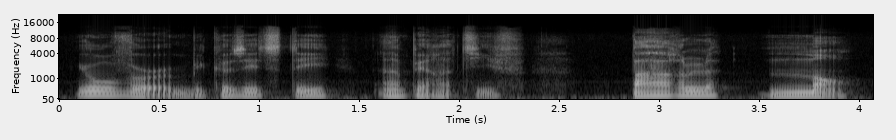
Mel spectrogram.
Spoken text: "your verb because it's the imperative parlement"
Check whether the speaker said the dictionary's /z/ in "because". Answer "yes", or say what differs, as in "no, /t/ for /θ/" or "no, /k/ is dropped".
yes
